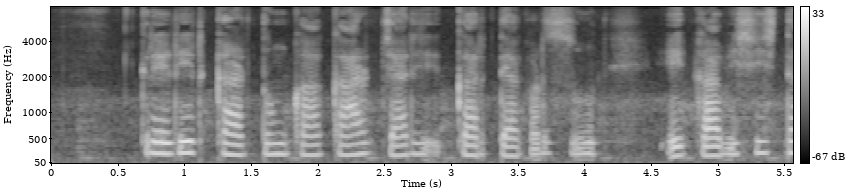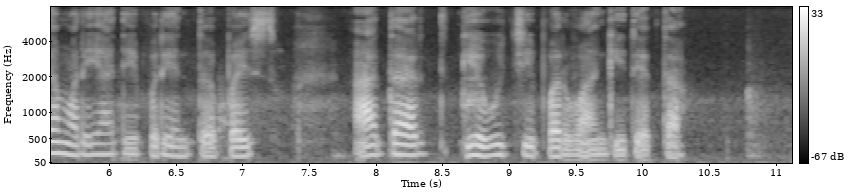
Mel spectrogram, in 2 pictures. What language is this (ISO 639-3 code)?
mar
